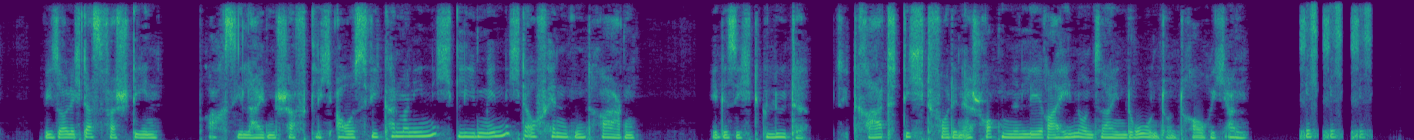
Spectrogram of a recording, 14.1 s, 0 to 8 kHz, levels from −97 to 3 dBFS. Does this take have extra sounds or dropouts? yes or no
yes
